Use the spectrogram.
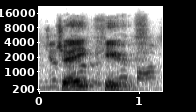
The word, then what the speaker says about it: Hughes: Oh, Thomas said, just FYI, my last name is J. Hughes? J. Hughes, not the French pronunciation. J. Hughes.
